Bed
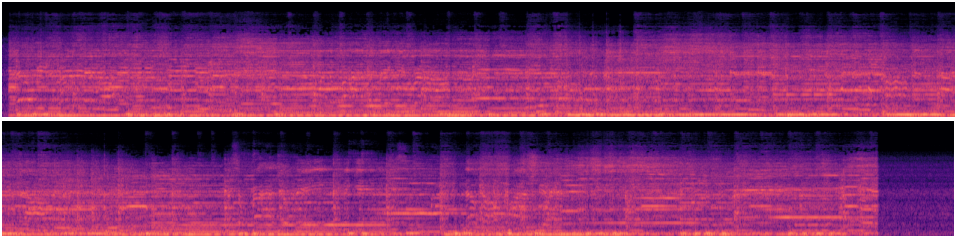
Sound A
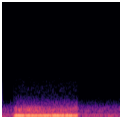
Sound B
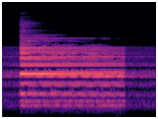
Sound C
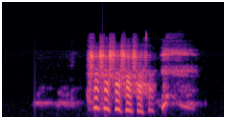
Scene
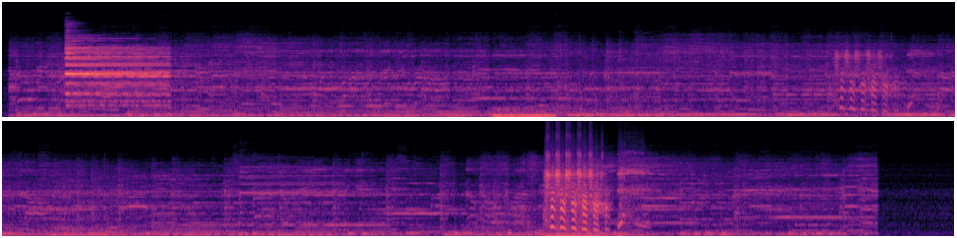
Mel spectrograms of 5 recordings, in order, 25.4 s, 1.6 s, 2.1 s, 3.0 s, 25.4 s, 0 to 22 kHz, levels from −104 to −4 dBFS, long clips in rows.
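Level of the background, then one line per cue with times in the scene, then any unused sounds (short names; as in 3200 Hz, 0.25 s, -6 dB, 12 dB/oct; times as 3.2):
bed -18.5 dB
0.6 add B -1 dB
6.38 add A -15 dB
9.94 add C -17.5 dB + high shelf 5200 Hz -9.5 dB
13.19 add A -17 dB + HPF 100 Hz
15.64 add B -5.5 dB + compressor 4:1, threshold -51 dBFS
18.79 add C -3.5 dB + half-wave gain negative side -7 dB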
